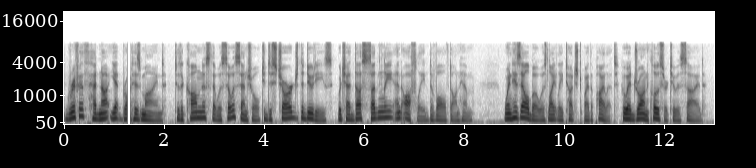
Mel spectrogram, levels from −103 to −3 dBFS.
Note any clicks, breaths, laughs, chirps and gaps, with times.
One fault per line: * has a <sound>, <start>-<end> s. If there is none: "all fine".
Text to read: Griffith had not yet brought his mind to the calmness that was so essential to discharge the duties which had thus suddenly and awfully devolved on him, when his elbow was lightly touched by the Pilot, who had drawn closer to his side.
* has a dropout, 1.3-1.3 s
